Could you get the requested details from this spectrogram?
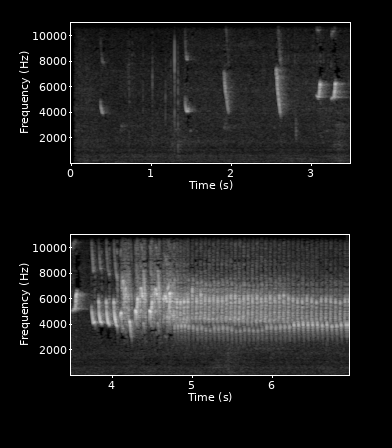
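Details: Yellow-bellied sunbirds, a male and a female: thin, sharp high chips at irregular intervals over the first four seconds, then a fast, dense, buzzy trill that runs on steadily to the end.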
